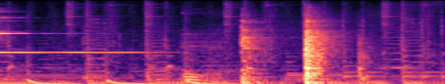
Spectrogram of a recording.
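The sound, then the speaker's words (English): Glasses clink together in a toast, two bright taps with a brief ringing tone, over a soft, steady rhythmic backdrop. “Let me say cheers.”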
